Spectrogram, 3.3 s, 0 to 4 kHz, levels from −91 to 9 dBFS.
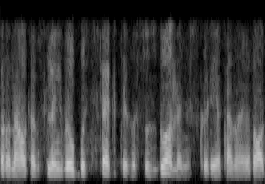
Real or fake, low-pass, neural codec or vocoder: fake; 3.6 kHz; codec, 16 kHz, 16 kbps, FreqCodec, smaller model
